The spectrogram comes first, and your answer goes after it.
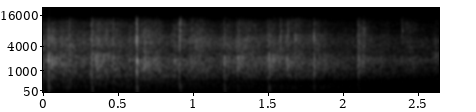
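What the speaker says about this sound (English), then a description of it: "Please turn your applause to Gordon Hubble, our maestro here, for the nice" A small audience at a Rotary Club meeting claps for the piano player, a light burst of hand claps with distinct individual slaps that thins out and fades over a couple of seconds.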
